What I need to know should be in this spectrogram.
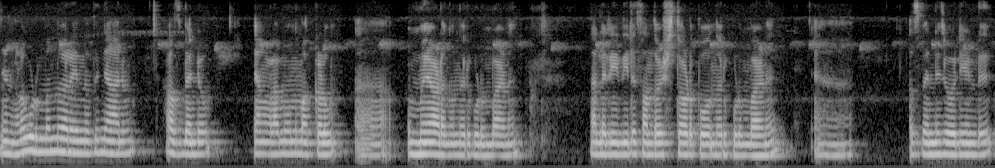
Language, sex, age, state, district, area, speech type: Malayalam, female, 30-45, Kerala, Wayanad, rural, spontaneous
